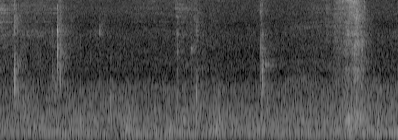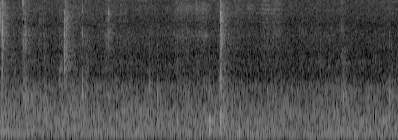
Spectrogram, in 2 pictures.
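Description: A person chewing a mouthful of food, with several light clicks of wooden chopsticks against a ceramic rice bowl and one short louder noise about three and a half seconds in.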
